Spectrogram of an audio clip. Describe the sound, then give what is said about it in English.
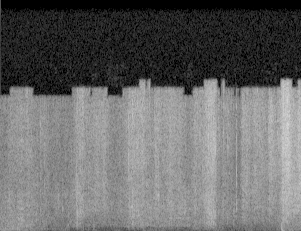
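Footsteps crunch steadily along an outdoor walking path past big banyan trees in the small village of Ulandon, heading toward the beach, with a broad rustling texture and a few sharper scuffs, moving at an unhurried walking pace. “Do you think about that sometimes when you're walking through here?”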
